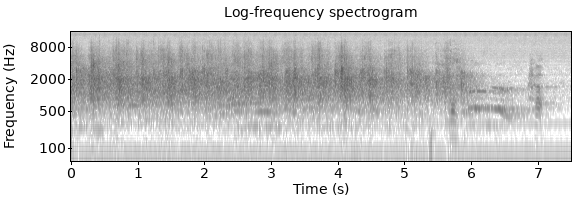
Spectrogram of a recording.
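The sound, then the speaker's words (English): A crowd claps steadily in a dense, sustained burst of applause that tapers off after about six seconds, leaving a few scattered claps and a brief vocal sound at the end. “Come on, clap your hands one more time.”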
